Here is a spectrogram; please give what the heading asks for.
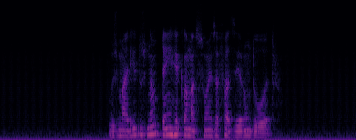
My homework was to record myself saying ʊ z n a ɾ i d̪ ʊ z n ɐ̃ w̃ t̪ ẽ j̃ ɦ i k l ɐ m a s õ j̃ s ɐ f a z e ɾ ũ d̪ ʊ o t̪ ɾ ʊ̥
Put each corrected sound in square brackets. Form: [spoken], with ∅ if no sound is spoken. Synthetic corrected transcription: ʊ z [m] a ɾ i d̪ ʊ z n ɐ̃ w̃ t̪ ẽ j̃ ɦ [e] k l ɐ m a s õ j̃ [z] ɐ f a z e ɾ ũ d̪ ʊ o t̪ ɾ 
